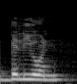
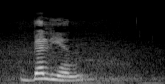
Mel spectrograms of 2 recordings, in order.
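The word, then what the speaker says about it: billion: مين العبيط اللي بيقول بليون ده ما اسمش بليون على فكره اسمه بلين بلين من الاي للان على طول بلين الاولى تنطق بلين بلين مليين مليين مليين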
